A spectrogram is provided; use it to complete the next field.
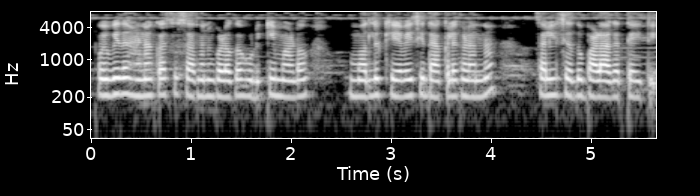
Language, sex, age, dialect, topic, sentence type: Kannada, female, 18-24, Dharwad Kannada, banking, statement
